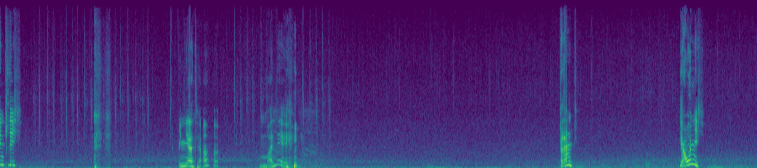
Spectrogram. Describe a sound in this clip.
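A young woman talks and laughs into a close microphone in short bursts.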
